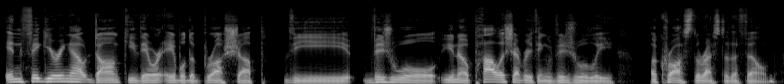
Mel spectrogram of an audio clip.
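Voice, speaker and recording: A man co-hosts a casual film podcast, sharing researched behind-the-scenes trivia with frequent fillers and restarts. His voice is low, darkish, clear, and resonant at a moderate pace, recorded with clean studio sound and no echo.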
